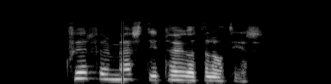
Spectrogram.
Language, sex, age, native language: Icelandic, female, 60-69, Icelandic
